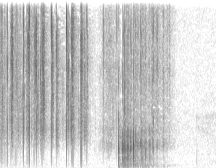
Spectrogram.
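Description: A handful of five translucent plastic six-sided dice rattle and click together in the hand, then clatter as they land and tumble on a flocked grass gaming mat about a second in.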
